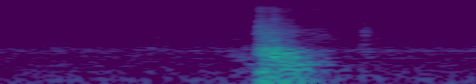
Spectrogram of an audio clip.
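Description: A single thump a little over a second in, followed by a faint click.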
